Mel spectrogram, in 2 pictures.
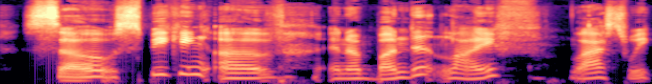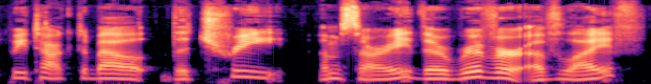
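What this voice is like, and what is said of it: Slightly rough, hoarse voice. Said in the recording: “My voice is a little bit rough ... It is a little rough”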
